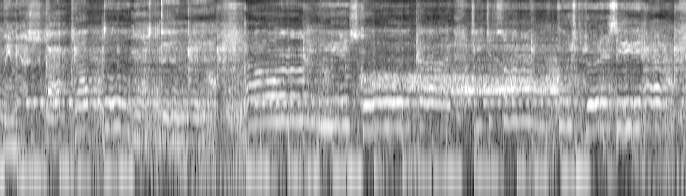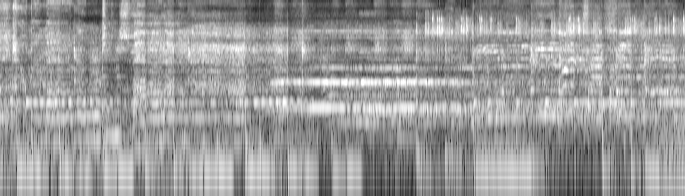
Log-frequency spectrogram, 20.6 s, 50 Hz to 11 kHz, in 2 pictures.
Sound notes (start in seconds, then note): 7.1 Tykist sum okkurt rørir seg har; 14.3 wolf howls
